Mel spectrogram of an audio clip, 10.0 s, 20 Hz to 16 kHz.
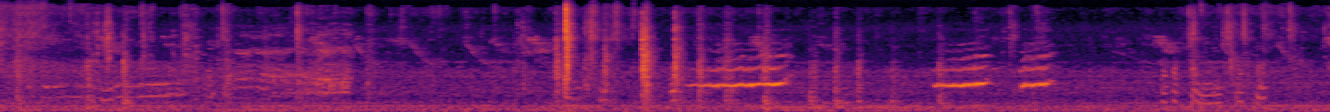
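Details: Backyard chicken flock, March 30, 2024. Scattered soft clucks with several short, clear, slightly rising tonal notes in pairs around the middle and later, over steady low background hum and occasional knocks.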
